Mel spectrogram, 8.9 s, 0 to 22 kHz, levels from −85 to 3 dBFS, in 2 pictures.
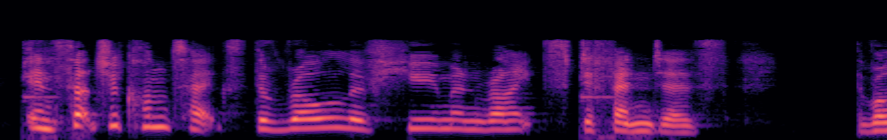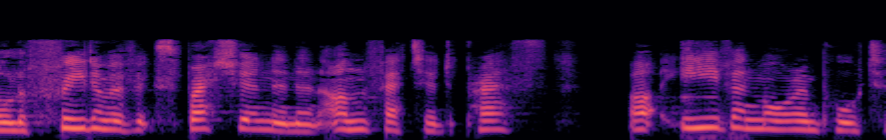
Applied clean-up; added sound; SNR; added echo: neural mask model RNNoise.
